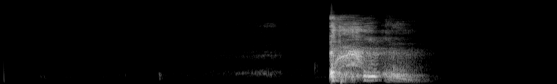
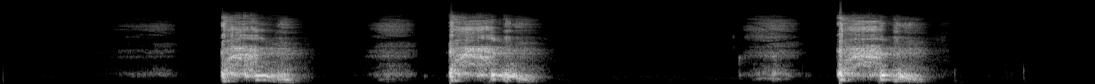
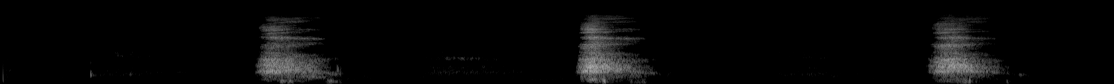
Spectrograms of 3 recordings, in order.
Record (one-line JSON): {"cough_length": "5.6 s", "cough_amplitude": 32768, "cough_signal_mean_std_ratio": 0.26, "three_cough_length": "11.0 s", "three_cough_amplitude": 32768, "three_cough_signal_mean_std_ratio": 0.4, "exhalation_length": "11.1 s", "exhalation_amplitude": 9772, "exhalation_signal_mean_std_ratio": 0.3, "survey_phase": "beta (2021-08-13 to 2022-03-07)", "age": "65+", "gender": "Male", "wearing_mask": "No", "symptom_none": true, "smoker_status": "Ex-smoker", "respiratory_condition_asthma": false, "respiratory_condition_other": false, "recruitment_source": "REACT", "submission_delay": "1 day", "covid_test_result": "Negative", "covid_test_method": "RT-qPCR"}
